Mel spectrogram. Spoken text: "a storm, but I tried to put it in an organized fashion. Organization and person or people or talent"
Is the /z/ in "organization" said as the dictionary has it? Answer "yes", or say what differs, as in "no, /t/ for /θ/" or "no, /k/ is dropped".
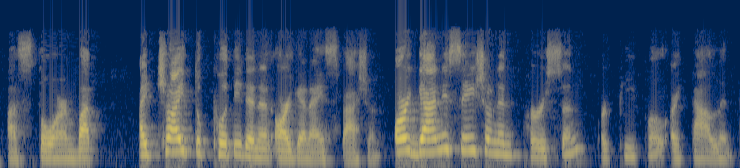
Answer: no, /s/ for /z/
